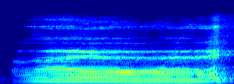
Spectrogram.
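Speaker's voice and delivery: spaced-out drawn-out drone, imitated; mock zoned-out reply on the phone; drugged-out talk. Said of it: "I stopped talking like that".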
